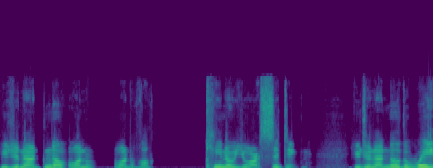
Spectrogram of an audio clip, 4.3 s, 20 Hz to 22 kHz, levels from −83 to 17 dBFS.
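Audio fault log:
0.49 s and 0.61–0.70 s, short stall from a late packet: the sound hangs on slightly too long, with a faint buzz or dip, for about 20 ms and then 70 ms. A packet arrived late, the jitter buffer emptied, and the receiver stretched the last sound before resuming where it left off, with nothing lost.
0.86–1.16 s and 1.56–2.06 s, call audio freeze: the sound turns into a fading buzz-like continuation, about 280 ms in the first case and 480 ms in the second, which decays into roughly 70 ms of silence. The likely cause is packets held up in transit, emptying the jitter buffer so the receiver extended the last sound. Playback then resumes from where it stopped, adding a gap with little or nothing missing.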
